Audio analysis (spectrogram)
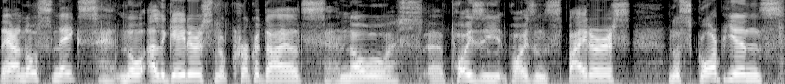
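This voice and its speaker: A man with a German accent, high-pitched and monotone with flat intonation, at a fairly slow pace, in a very clean recording with a silent background. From Germany. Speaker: YouTuber. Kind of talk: casual video talk. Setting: outdoors in a forest. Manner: halting, many fillers.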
